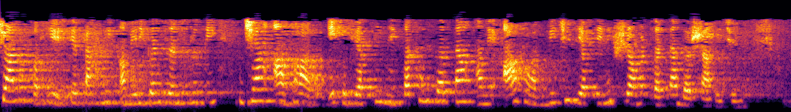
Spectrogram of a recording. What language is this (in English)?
Gujarati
